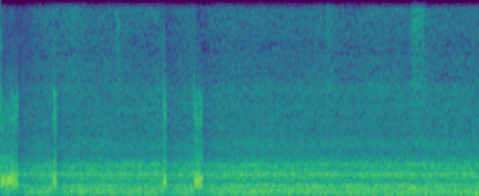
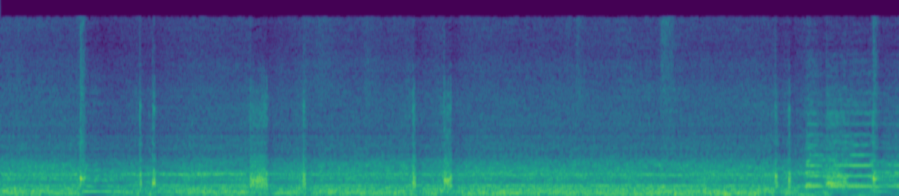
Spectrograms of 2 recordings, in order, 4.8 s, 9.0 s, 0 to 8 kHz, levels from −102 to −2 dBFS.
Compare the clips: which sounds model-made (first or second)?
second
